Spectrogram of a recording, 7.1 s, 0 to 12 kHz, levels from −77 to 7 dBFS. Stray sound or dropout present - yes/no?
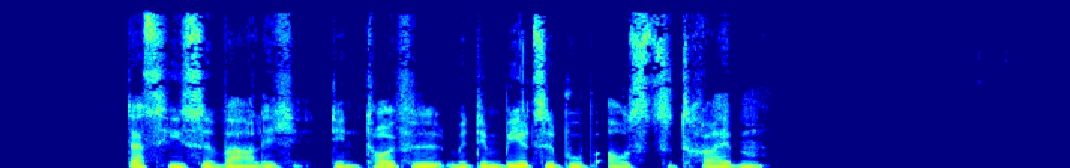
no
